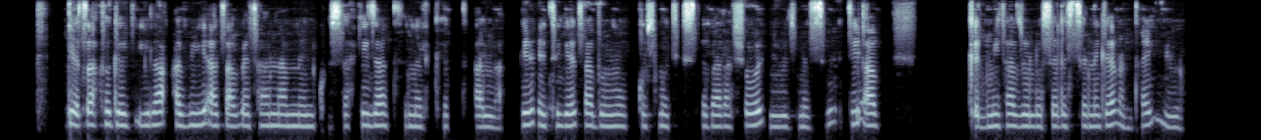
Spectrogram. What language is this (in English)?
Tigrinya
